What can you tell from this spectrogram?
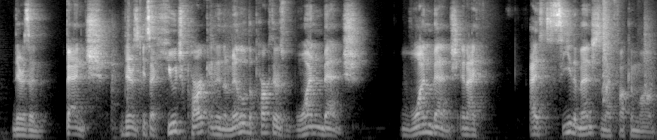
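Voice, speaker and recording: With audible room echo behind him, a man talks in an animated tone with ordinary pitch variation. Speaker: streamer reading chat submissions. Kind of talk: live stream reaction. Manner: fast.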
